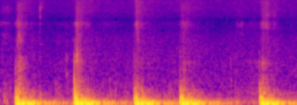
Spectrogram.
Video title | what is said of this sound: DENTRO DEL VOLCANCITO MAS PEQUEÑO DE MÉXICO | escuchen con mi rodilla y se escucha hueco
